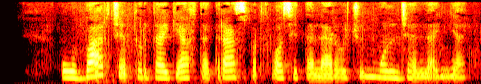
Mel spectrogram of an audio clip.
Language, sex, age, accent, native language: Uzbek, female, 18-24, Farg'ona, Uzbek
